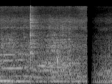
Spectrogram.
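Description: Coconut milk stirred in a hot pan, a short burst of close bubbling sizzle with a brief scrape of the spoon, cutting off abruptly near the end.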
